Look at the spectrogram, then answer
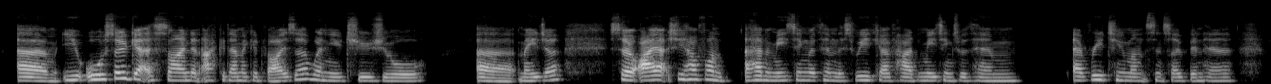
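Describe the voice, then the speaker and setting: A woman speaks at a moderate pace with fairly even intonation. The background is quiet. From England. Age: young. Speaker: student athlete, rugby player. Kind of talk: webinar interview. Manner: casual, chatty.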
